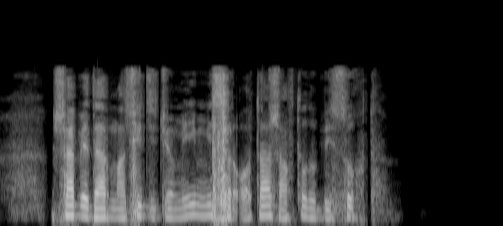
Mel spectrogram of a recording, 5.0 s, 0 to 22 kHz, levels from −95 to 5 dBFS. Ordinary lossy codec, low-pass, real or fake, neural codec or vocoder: AAC, 32 kbps; 7.2 kHz; fake; codec, 16 kHz, 4 kbps, FreqCodec, larger model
